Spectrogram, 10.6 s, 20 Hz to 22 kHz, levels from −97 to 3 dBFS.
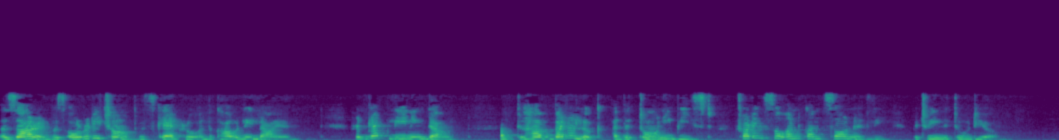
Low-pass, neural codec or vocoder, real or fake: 7.2 kHz; none; real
